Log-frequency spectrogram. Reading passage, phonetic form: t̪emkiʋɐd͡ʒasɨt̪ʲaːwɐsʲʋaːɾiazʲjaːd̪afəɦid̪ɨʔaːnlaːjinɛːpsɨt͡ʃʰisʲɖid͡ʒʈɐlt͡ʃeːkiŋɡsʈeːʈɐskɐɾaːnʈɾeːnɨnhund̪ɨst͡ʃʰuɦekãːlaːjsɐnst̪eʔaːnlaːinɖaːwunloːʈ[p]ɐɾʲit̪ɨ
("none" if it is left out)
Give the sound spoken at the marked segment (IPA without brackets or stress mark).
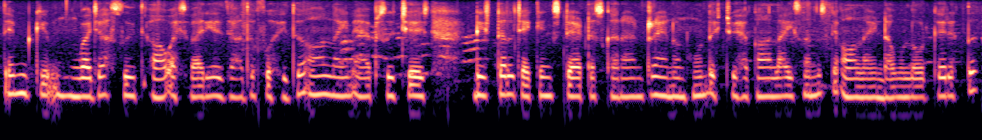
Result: k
